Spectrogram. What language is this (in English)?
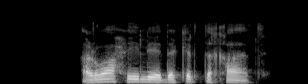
Central Kurdish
